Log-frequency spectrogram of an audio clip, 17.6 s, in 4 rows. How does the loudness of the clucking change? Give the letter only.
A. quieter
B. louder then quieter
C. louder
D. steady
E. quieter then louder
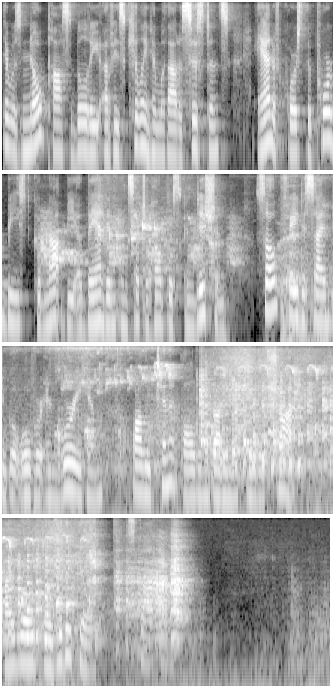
C.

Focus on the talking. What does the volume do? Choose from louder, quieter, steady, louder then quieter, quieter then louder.
steady.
